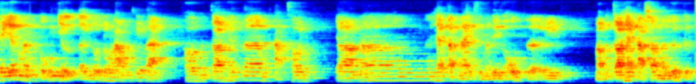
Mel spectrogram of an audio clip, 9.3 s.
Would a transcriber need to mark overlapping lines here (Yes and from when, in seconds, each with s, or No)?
No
